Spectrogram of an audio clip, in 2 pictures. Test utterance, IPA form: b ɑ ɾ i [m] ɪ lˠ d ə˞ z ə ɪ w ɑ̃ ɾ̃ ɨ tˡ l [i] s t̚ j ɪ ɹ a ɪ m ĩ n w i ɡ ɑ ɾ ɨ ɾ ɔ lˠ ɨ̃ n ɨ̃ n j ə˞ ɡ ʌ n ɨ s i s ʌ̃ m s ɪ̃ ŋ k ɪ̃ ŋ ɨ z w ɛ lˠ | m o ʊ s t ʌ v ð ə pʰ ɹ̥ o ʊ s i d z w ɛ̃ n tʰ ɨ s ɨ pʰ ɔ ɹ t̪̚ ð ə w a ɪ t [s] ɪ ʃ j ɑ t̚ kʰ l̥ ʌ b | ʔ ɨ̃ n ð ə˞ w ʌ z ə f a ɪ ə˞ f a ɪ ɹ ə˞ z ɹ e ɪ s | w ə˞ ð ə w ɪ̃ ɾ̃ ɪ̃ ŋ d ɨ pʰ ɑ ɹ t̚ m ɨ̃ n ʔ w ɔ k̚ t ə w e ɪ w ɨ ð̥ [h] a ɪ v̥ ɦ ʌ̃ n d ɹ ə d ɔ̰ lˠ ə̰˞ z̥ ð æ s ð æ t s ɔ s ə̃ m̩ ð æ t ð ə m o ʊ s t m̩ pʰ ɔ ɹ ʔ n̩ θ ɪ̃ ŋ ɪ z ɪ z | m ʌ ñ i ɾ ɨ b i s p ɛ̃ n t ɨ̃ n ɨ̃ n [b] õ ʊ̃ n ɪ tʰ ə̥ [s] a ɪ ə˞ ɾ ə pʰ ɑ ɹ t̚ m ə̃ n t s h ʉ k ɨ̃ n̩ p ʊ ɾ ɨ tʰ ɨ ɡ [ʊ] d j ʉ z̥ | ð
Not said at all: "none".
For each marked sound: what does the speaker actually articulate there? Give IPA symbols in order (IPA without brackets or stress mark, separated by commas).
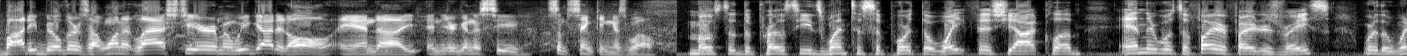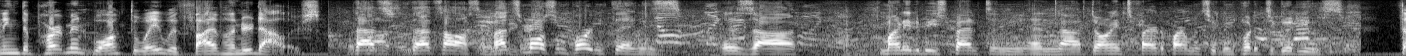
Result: b, æ, f, f, d, f, ʊ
